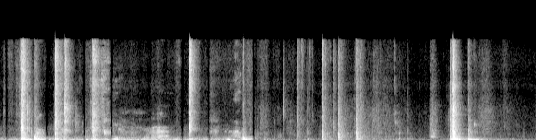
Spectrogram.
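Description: Irregular knocks and bumps, several of them sharp, with a low steady hum under the first few seconds that stops abruptly.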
